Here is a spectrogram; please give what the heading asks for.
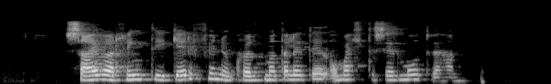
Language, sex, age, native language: Icelandic, female, 40-49, Icelandic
